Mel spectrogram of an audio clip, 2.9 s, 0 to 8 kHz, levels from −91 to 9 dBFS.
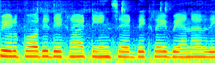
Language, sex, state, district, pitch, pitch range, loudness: Hindi, female, Bihar, Muzaffarpur, 210 Hz, 205-215 Hz, -14 LUFS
